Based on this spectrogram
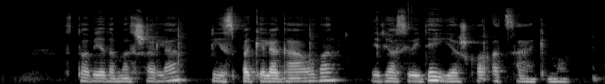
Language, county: Lithuanian, Kaunas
